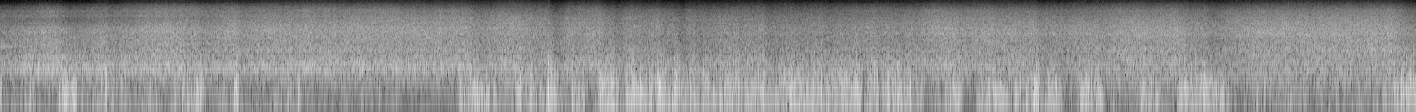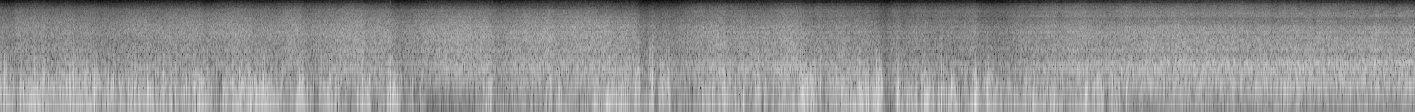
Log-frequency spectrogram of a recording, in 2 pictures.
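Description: Long freight train of loaded open wagons rolling past at speed, a steady rushing rumble of steel wheels on the rails with faint scattered knocks.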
